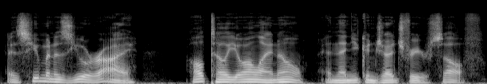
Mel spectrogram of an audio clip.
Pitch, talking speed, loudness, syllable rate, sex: 100 Hz, 235 wpm, -16 LUFS, 5.3 syllables/s, male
